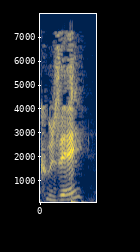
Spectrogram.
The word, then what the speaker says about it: Cousy: So we mispronounced Bob's last name all these years. It's Bob Cousy.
